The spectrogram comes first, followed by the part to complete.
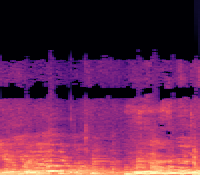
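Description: Speech: two people chatting and joking, one voice wavering up and down in a drawn-out word in the second half.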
